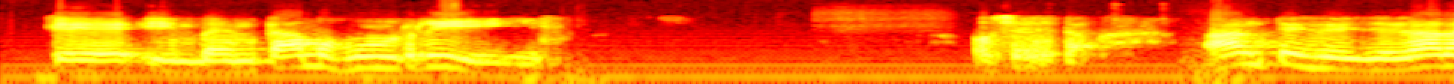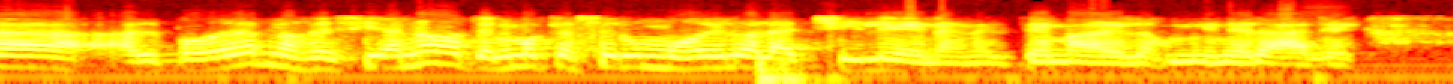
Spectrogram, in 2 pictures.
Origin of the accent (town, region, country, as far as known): Argentina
